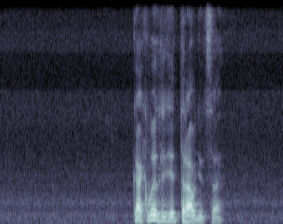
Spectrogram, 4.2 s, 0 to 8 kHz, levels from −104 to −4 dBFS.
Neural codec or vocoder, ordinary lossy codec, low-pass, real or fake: none; none; none; real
